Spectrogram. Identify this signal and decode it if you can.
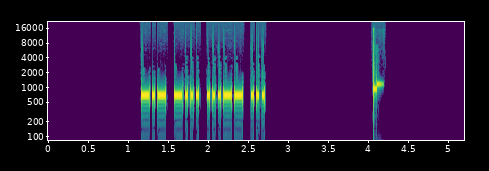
Morse code, heard as a keyed tone, about 36 wpm, 700 Hz. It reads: KB3S
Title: USA Call Signs - 4 Characters - 2x Character Spacing - 35wpm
